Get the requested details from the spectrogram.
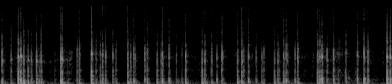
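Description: Long nails scratch and flex a glossy paper Blizzard Shop catalog booklet, making dense, rapid crackling and rustling scrapes. The bursts are short and dry with a low, thumpy body, and they keep coming unevenly throughout.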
